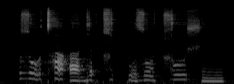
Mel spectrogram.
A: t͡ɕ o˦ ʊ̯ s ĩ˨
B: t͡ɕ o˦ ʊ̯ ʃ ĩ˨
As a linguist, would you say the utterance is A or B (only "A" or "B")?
B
